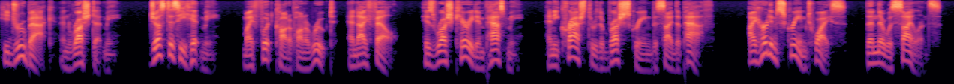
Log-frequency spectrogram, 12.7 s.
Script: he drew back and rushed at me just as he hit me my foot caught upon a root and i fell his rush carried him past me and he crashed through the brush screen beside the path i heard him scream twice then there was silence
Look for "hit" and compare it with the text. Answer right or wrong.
right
